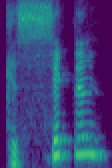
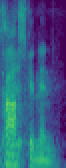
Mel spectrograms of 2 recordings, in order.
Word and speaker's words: Koskinen: Is it Kasikton? Their goalie, Blue Whalers, 12-6 on the season. Oh, sorry. The Oilers goalie? Mikko Kasik. How do you say it? Koskinen.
